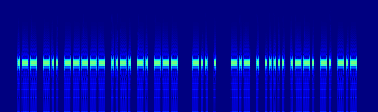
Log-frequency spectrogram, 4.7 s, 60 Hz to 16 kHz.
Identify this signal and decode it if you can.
Morse code, heard as a keyed tone, about 46 wpm, 700 Hz. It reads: WD0FNO DE KE5PNK
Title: USA Callsign DE Callsign - 6 Characters - 45wpm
